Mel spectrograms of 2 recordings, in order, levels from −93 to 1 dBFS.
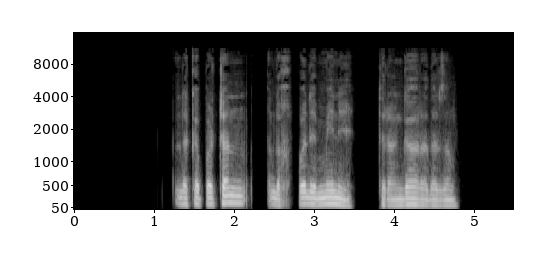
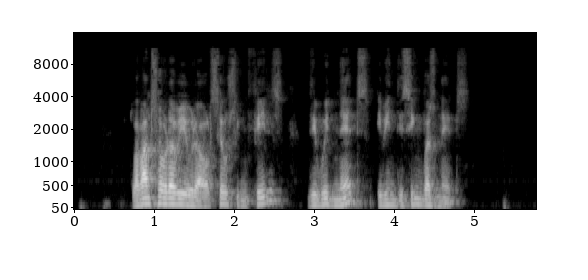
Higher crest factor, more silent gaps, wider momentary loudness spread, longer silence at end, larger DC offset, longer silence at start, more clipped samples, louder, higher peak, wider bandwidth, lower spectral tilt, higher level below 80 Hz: second, 18 dB vs 24 dB; first, 2.25-2.41 s, 2.75-2.80 s, 3.53-3.80 s vs none; second, 13 LU vs 16 LU; second, 0.7 s vs 1 s; neither; first, 1.25 s vs 0.75 s; neither; first, -22 LUFS vs -25 LUFS; about the same, -4 dBFS vs -2 dBFS; about the same, 11 kHz vs 11.5 kHz; about the same, -7.5 dB/octave vs -7.5 dB/octave; about the same, -56 dBFS vs -52 dBFS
